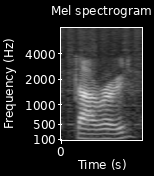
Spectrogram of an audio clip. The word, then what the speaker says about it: Darude: night pumping in the background that's why i pronounced it right da rude yeah yeah i think so it's just funny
